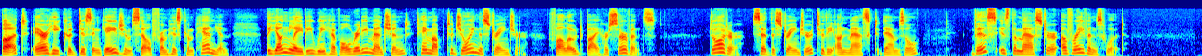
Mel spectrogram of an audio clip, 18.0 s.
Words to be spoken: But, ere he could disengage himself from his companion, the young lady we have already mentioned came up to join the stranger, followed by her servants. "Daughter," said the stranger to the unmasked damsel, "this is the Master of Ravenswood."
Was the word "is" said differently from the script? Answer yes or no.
no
